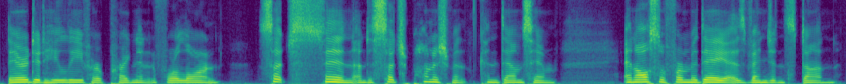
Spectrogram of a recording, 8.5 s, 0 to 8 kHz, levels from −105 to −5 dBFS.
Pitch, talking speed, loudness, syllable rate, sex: 195 Hz, 155 wpm, -19 LUFS, 4.7 syllables/s, female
